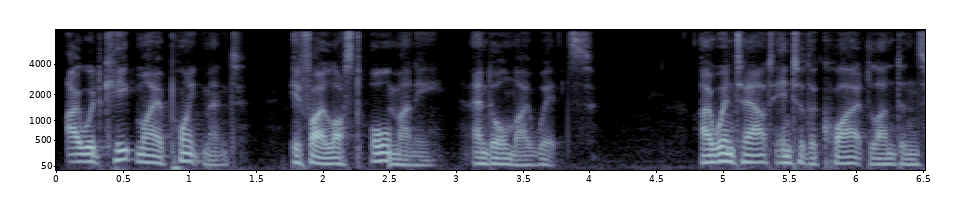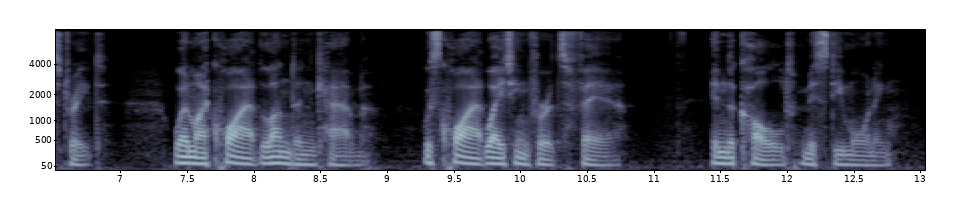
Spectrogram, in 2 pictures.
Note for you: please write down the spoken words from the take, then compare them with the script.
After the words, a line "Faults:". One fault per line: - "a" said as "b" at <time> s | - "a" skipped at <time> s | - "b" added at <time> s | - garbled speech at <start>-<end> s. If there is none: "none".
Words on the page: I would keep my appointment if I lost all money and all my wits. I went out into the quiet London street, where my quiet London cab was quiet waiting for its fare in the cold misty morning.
I would keep my appointment if I lost all money and all my wits. I went out into the quiet London street, where my quiet London cab was quiet waiting for its fare in the cold misty morning.
Faults:
none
